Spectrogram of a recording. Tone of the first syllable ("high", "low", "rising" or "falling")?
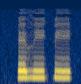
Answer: high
